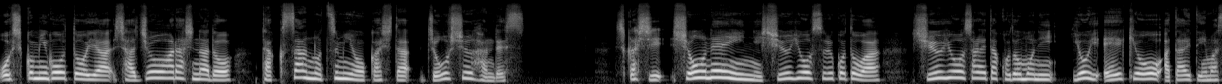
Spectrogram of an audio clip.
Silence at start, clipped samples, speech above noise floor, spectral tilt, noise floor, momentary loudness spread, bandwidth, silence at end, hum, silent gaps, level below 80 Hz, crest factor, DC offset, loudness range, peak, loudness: 0 s; under 0.1%; 49 dB; -5 dB/octave; -64 dBFS; 10 LU; 17.5 kHz; 0 s; none; none; -66 dBFS; 14 dB; under 0.1%; 4 LU; -2 dBFS; -16 LUFS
